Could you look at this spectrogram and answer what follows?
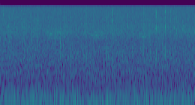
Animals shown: forest ambience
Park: Marsh-Billings-Rockefeller National Historical Park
